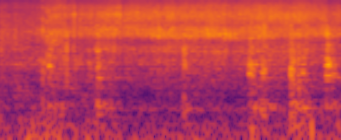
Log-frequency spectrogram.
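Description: Chanterelle mushrooms fry in a pan on medium-high heat with a loud, steady sizzle close by, and a spatula stirs them with soft scraping at intervals. No one talks.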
